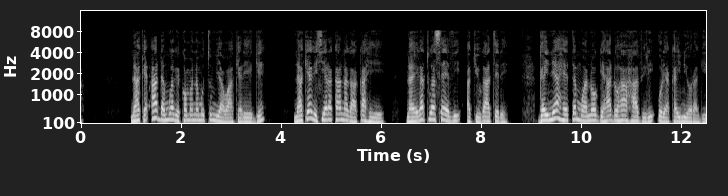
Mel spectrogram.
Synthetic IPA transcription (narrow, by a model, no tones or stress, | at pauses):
nakɛʔadamuaɣekɔmanamotumiawakɛɾeːɡe | nakɛaɣeɕiaɾakanaɣakaɦeː | naeɣatuasɛðiakeuːɣaːteɾe | ɡaineaɦɛtɛmwanɔːɡɛɦadoɦaɦaviɾiʔoɾeakainiɔɾaɣi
